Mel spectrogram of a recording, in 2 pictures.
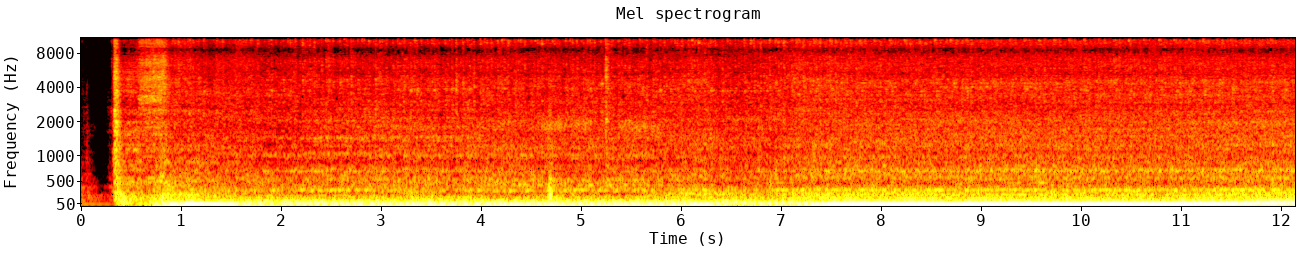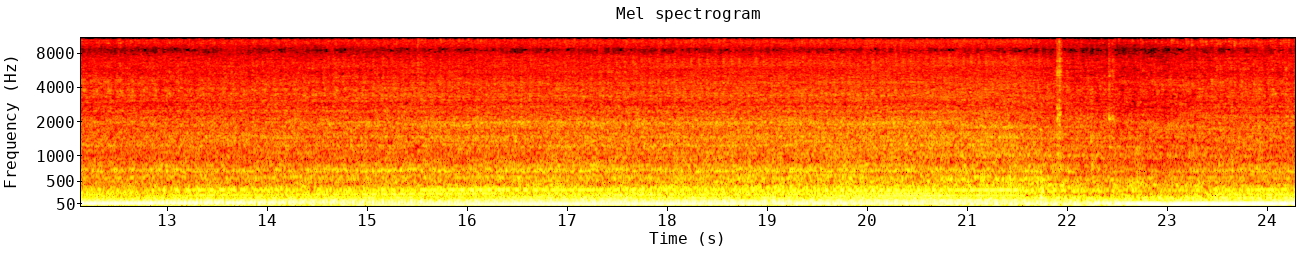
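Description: A 1971 Ford F250 pickup truck engine starts with a sharp catch, then settles into a loud, deep rumble that grows and holds steady as the truck drives on.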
